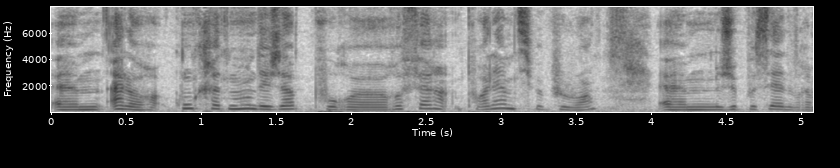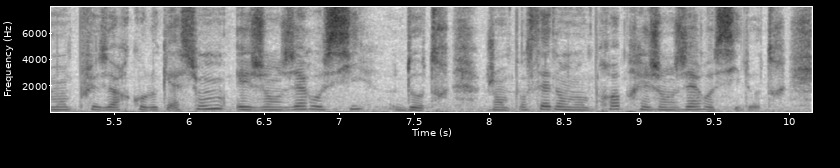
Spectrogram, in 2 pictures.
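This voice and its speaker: Moderately paced female speech in a dark, mellow tone, medium in pitch with ordinary pitch variation. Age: 40s. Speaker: property investor and blogger. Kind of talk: interview. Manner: animated.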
